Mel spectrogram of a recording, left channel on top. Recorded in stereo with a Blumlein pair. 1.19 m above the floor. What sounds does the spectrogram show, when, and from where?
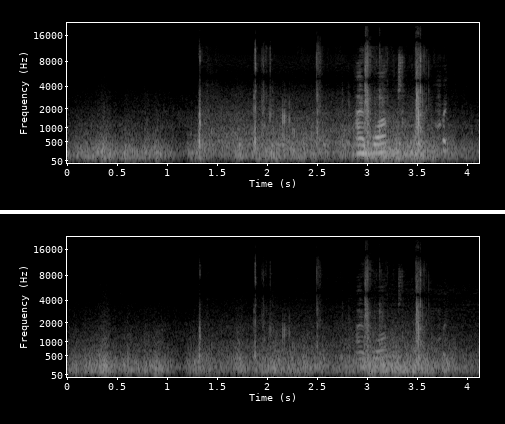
1.3 s footsteps: 60° left; by 3.7 s 70° left
2.9 s a woman speaking: 55° left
